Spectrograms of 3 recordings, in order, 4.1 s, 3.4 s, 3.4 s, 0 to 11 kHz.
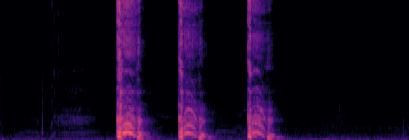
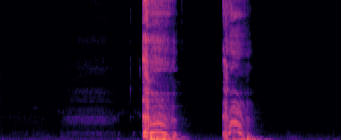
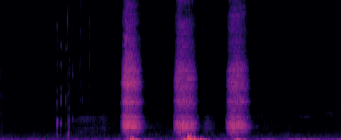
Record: {"three_cough_length": "4.1 s", "three_cough_amplitude": 6472, "three_cough_signal_mean_std_ratio": 0.33, "cough_length": "3.4 s", "cough_amplitude": 12456, "cough_signal_mean_std_ratio": 0.32, "exhalation_length": "3.4 s", "exhalation_amplitude": 3191, "exhalation_signal_mean_std_ratio": 0.4, "survey_phase": "alpha (2021-03-01 to 2021-08-12)", "age": "18-44", "gender": "Female", "wearing_mask": "No", "symptom_headache": true, "symptom_change_to_sense_of_smell_or_taste": true, "symptom_onset": "2 days", "smoker_status": "Never smoked", "respiratory_condition_asthma": false, "respiratory_condition_other": false, "recruitment_source": "Test and Trace", "submission_delay": "1 day", "covid_test_result": "Positive", "covid_test_method": "RT-qPCR", "covid_ct_value": 15.9, "covid_ct_gene": "ORF1ab gene", "covid_ct_mean": 17.0, "covid_viral_load": "2700000 copies/ml", "covid_viral_load_category": "High viral load (>1M copies/ml)"}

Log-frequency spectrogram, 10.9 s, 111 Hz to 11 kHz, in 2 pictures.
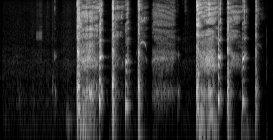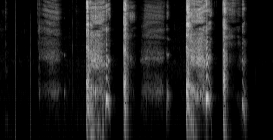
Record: {"three_cough_length": "10.9 s", "three_cough_amplitude": 32768, "three_cough_signal_mean_std_ratio": 0.34, "survey_phase": "beta (2021-08-13 to 2022-03-07)", "age": "18-44", "gender": "Female", "wearing_mask": "No", "symptom_cough_any": true, "symptom_runny_or_blocked_nose": true, "symptom_fatigue": true, "symptom_headache": true, "symptom_change_to_sense_of_smell_or_taste": true, "smoker_status": "Ex-smoker", "respiratory_condition_asthma": false, "respiratory_condition_other": false, "recruitment_source": "Test and Trace", "submission_delay": "2 days", "covid_test_result": "Positive", "covid_test_method": "RT-qPCR", "covid_ct_value": 20.8, "covid_ct_gene": "ORF1ab gene", "covid_ct_mean": 21.0, "covid_viral_load": "130000 copies/ml", "covid_viral_load_category": "Low viral load (10K-1M copies/ml)"}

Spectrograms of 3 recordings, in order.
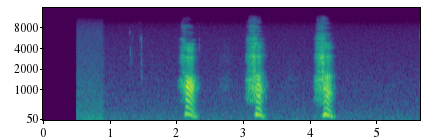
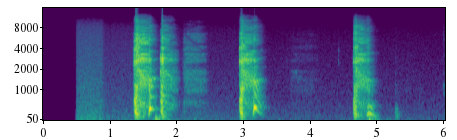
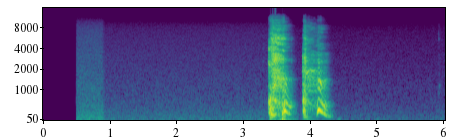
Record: {"exhalation_length": "5.7 s", "exhalation_amplitude": 19703, "exhalation_signal_mean_std_ratio": 0.26, "three_cough_length": "6.0 s", "three_cough_amplitude": 26028, "three_cough_signal_mean_std_ratio": 0.29, "cough_length": "6.0 s", "cough_amplitude": 25309, "cough_signal_mean_std_ratio": 0.25, "survey_phase": "beta (2021-08-13 to 2022-03-07)", "age": "18-44", "gender": "Female", "wearing_mask": "No", "symptom_none": true, "smoker_status": "Ex-smoker", "respiratory_condition_asthma": false, "respiratory_condition_other": false, "recruitment_source": "REACT", "submission_delay": "1 day", "covid_test_result": "Negative", "covid_test_method": "RT-qPCR"}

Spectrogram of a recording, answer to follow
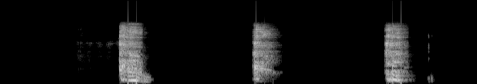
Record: {"three_cough_length": "4.8 s", "three_cough_amplitude": 30437, "three_cough_signal_mean_std_ratio": 0.28, "survey_phase": "beta (2021-08-13 to 2022-03-07)", "age": "18-44", "gender": "Male", "wearing_mask": "No", "symptom_fatigue": true, "smoker_status": "Never smoked", "respiratory_condition_asthma": false, "respiratory_condition_other": false, "recruitment_source": "Test and Trace", "submission_delay": "12 days", "covid_test_result": "Negative", "covid_test_method": "RT-qPCR"}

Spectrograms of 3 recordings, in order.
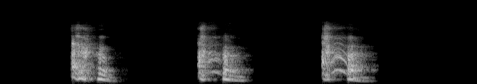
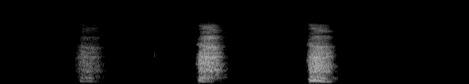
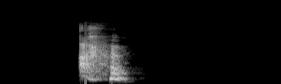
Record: {"three_cough_length": "4.8 s", "three_cough_amplitude": 28434, "three_cough_signal_mean_std_ratio": 0.38, "exhalation_length": "4.7 s", "exhalation_amplitude": 14870, "exhalation_signal_mean_std_ratio": 0.26, "cough_length": "2.8 s", "cough_amplitude": 27469, "cough_signal_mean_std_ratio": 0.29, "survey_phase": "beta (2021-08-13 to 2022-03-07)", "age": "65+", "gender": "Male", "wearing_mask": "No", "symptom_none": true, "smoker_status": "Ex-smoker", "respiratory_condition_asthma": false, "respiratory_condition_other": false, "recruitment_source": "REACT", "submission_delay": "2 days", "covid_test_result": "Negative", "covid_test_method": "RT-qPCR", "influenza_a_test_result": "Negative", "influenza_b_test_result": "Negative"}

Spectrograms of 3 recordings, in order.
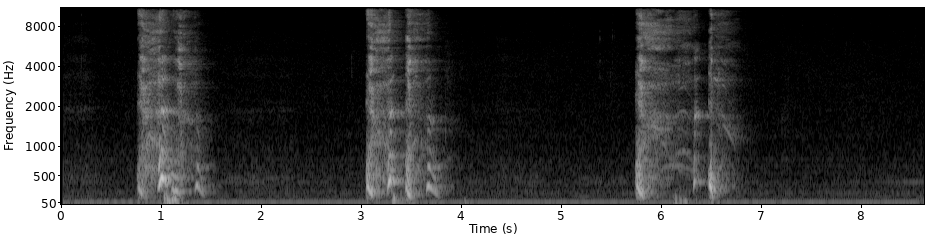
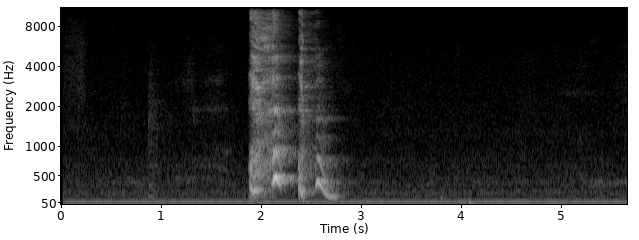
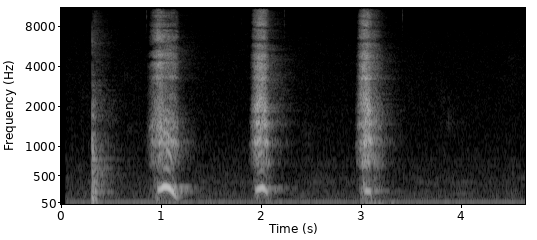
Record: {"three_cough_length": "8.6 s", "three_cough_amplitude": 2554, "three_cough_signal_mean_std_ratio": 0.36, "cough_length": "5.7 s", "cough_amplitude": 2116, "cough_signal_mean_std_ratio": 0.31, "exhalation_length": "4.6 s", "exhalation_amplitude": 2008, "exhalation_signal_mean_std_ratio": 0.35, "survey_phase": "beta (2021-08-13 to 2022-03-07)", "age": "45-64", "gender": "Female", "wearing_mask": "No", "symptom_headache": true, "symptom_other": true, "symptom_onset": "12 days", "smoker_status": "Never smoked", "respiratory_condition_asthma": false, "respiratory_condition_other": false, "recruitment_source": "REACT", "submission_delay": "1 day", "covid_test_result": "Negative", "covid_test_method": "RT-qPCR"}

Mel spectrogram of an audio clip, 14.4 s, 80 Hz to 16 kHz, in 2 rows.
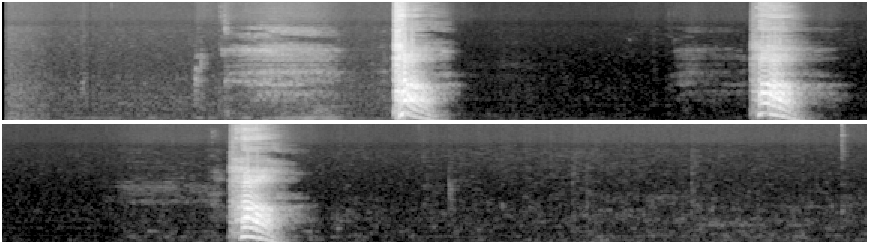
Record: {"exhalation_length": "14.4 s", "exhalation_amplitude": 32768, "exhalation_signal_mean_std_ratio": 0.2, "survey_phase": "beta (2021-08-13 to 2022-03-07)", "age": "65+", "gender": "Male", "wearing_mask": "No", "symptom_none": true, "smoker_status": "Ex-smoker", "respiratory_condition_asthma": false, "respiratory_condition_other": false, "recruitment_source": "REACT", "submission_delay": "10 days", "covid_test_result": "Negative", "covid_test_method": "RT-qPCR"}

